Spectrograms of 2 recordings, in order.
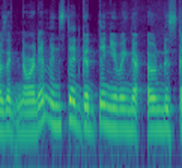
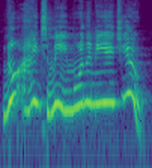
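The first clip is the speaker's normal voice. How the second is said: put-on high, loud haughty boy voice; Draco voice; 6 dB louder than usual. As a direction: promise it with a sneer.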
